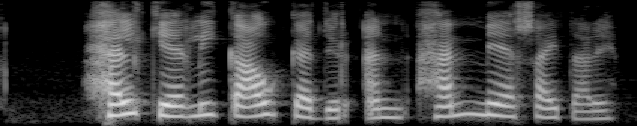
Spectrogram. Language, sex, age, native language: Icelandic, female, 13, Icelandic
